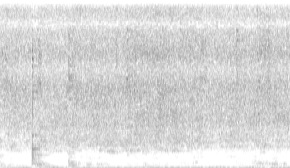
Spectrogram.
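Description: Food fries with a steady, close sizzle in a pan of oil while a utensil scrapes and stirs a few times, with no talking.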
